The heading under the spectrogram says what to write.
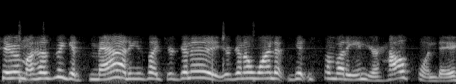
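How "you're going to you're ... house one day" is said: usual speaking voice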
